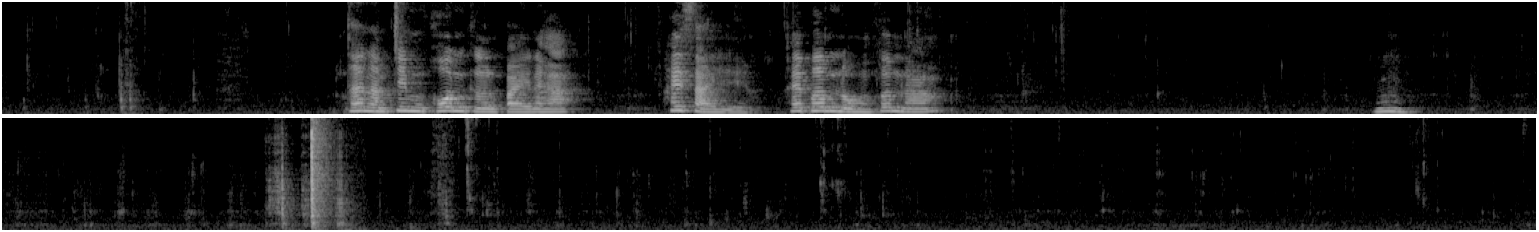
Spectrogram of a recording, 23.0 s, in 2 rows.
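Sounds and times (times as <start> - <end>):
person chewing with mouth sounds: 9.4 - 13.5, 14.9 - 23.0.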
